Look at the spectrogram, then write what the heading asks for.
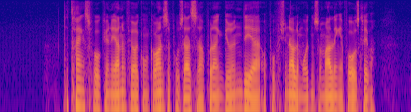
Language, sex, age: Norwegian, male, 35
